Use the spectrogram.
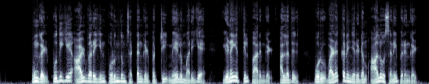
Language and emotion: Tamil, neutral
